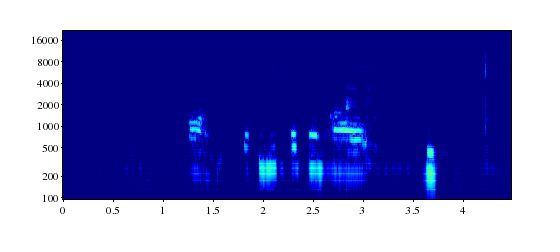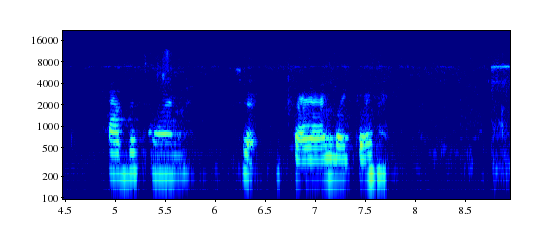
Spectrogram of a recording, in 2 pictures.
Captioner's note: indistinct chatter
